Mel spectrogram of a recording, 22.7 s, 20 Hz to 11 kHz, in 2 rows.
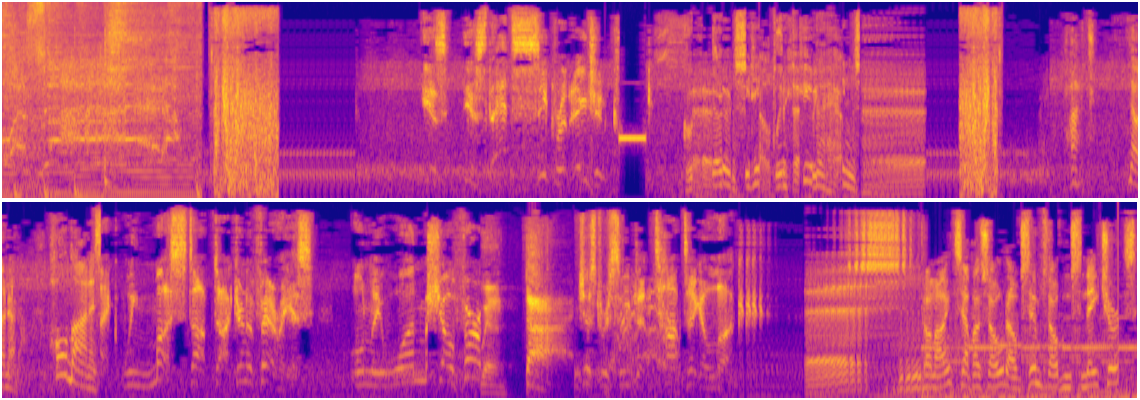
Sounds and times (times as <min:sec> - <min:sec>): Speech: 0:10.6 - 0:18.8, 0:19.8 - 0:22.7.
